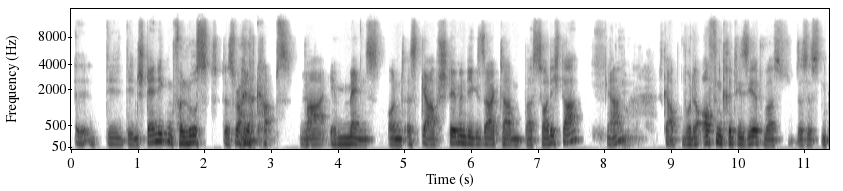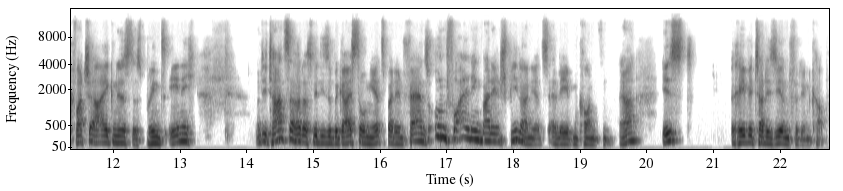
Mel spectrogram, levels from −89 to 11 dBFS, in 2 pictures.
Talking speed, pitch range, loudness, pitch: 165 wpm, 105-150 Hz, -17 LUFS, 125 Hz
